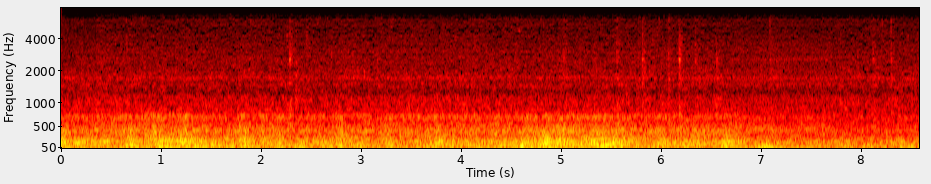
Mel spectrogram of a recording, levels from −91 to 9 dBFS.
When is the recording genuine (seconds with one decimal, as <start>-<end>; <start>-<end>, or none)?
0.0-6.7; 7.7-8.6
